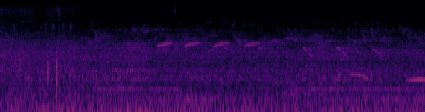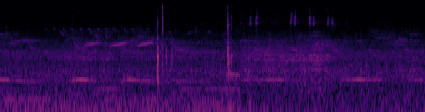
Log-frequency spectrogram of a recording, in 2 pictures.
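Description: Faint wild birdsong. Two quick runs of three or four short high whistled notes, a series of low, evenly spaced hooting notes in the second half, and two sharp clicks.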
